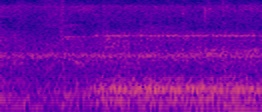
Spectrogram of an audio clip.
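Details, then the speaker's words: Bronchial breath sounds heard by stethoscope over the suprasternal area in an adult man breathing deeply: loud, hollow, high-pitched airflow, inspiration longer than expiration, normal at this site. "Pada durasi ini inspirasi lebih panjang dari ekspirasi. Tarik napas panjang lagi Pak. Intensitasnya sangat keras dan pitch-nya tinggi."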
